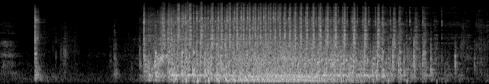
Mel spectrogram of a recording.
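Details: Old, well-worn 1986 Murray lawnmower, fresh gas, fuel valve on, manually choked after removing the choke cable: after a quiet pause it catches with a loud rapid putter for about three seconds, then fades out; fires briefly then dies.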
